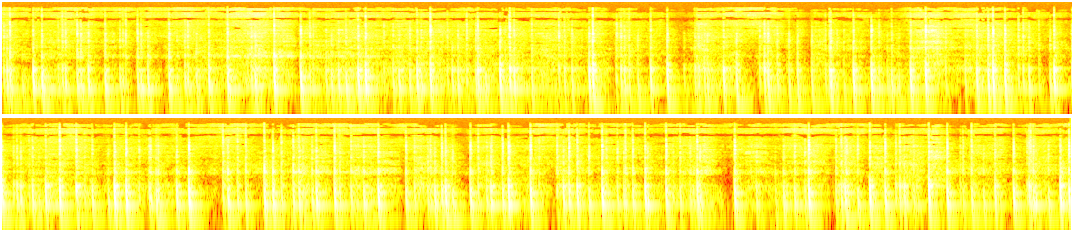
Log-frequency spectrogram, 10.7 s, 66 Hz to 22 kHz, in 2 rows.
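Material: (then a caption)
Wood. Short fingernails of both hands tap and scratch quickly across a large, solid, light wooden tabletop. It makes a dense, continuous patter of dry, woody clicks with a warm low-mid tone around 250 Hz. Each tap dies away almost instantly, with little bright content.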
